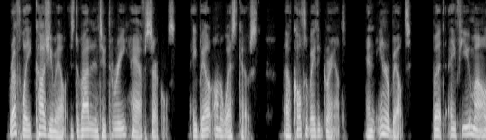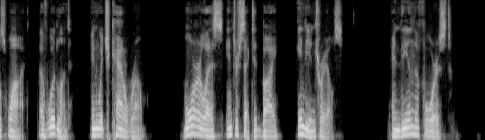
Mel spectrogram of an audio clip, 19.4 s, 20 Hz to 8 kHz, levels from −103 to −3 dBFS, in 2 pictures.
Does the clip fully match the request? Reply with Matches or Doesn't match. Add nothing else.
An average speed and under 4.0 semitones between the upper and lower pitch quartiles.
Doesn't match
